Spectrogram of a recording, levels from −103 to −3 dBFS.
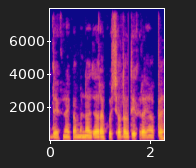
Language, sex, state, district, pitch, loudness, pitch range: Hindi, male, Bihar, Supaul, 105 Hz, -21 LUFS, 100-105 Hz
